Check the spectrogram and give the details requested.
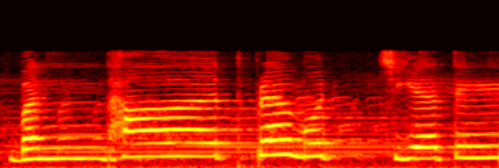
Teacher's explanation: ಮು ಮೇಲೆ ಆಘಾತ ಚಿಯ ಸಂಯುಕ್ತ ಅಕ್ಷರ ಮುಂದೆ ಬಂದ ಕಾರಣ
